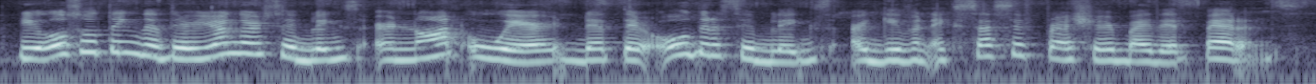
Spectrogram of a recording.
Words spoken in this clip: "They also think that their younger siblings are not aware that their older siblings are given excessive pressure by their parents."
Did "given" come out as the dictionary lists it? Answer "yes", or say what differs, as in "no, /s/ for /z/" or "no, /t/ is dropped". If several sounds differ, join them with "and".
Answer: yes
